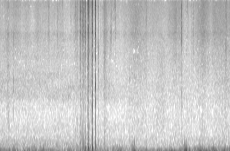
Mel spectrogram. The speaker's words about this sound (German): Genau, das war Schnee, falls man es nicht gehört hat. So. Und jetzt ist Schnee in meinen Ärmel und auf dem Handy.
